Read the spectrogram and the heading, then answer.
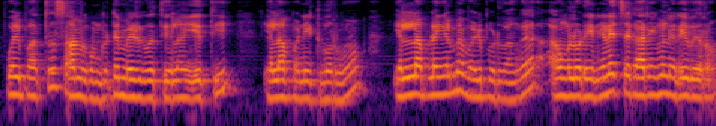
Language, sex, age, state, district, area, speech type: Tamil, female, 60+, Tamil Nadu, Ariyalur, rural, spontaneous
